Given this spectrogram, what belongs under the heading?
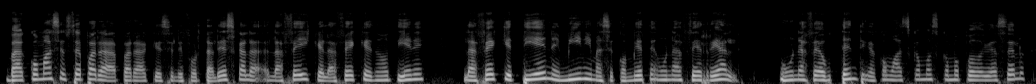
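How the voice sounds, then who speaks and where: Dark-voiced woman preaching a sermon. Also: mid-range voice, a little fast, no echo. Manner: emphatic, repeats phrases, questions the congregation directly. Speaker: pastor.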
